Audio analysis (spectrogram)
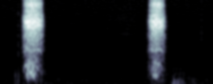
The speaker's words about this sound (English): Oh, I was about to sneeze. Okay, I'm not.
